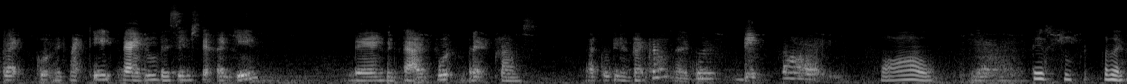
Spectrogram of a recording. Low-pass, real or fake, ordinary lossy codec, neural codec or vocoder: none; fake; none; codec, 44.1 kHz, 1.7 kbps, Pupu-Codec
